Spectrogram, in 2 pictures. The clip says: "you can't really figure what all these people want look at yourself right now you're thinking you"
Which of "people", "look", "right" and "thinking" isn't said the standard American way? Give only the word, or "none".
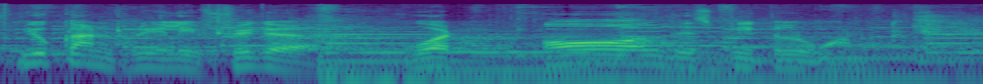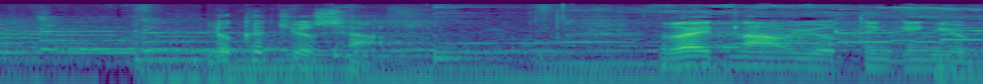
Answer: thinking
